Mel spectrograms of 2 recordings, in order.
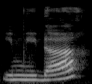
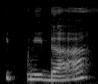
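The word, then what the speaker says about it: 입니다: Ya, jadi ini dibacanya imnida, bukan ipnida. Sebab terjadi asimilasi bunyi saat bacim biep bertemu dengan huruf nien. Sekali lagi dibacanya menjadi imnida, seakan-akan biep ini menjadi miem.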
